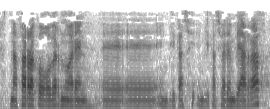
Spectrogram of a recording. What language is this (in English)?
Basque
